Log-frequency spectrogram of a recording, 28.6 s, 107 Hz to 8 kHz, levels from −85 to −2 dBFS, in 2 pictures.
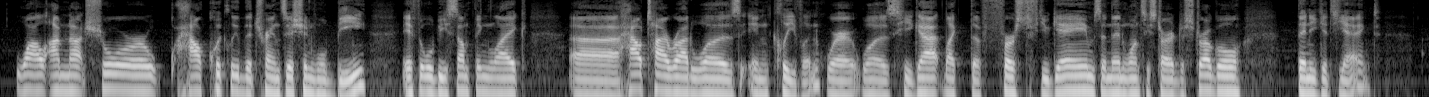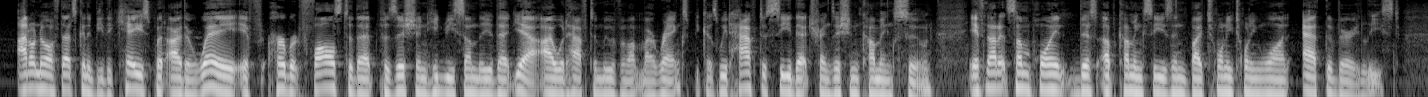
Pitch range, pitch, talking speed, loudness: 120-140 Hz, 130 Hz, 210 wpm, -22 LUFS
